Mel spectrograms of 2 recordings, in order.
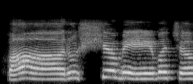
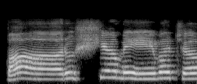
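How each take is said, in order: The two takes are said the same way.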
